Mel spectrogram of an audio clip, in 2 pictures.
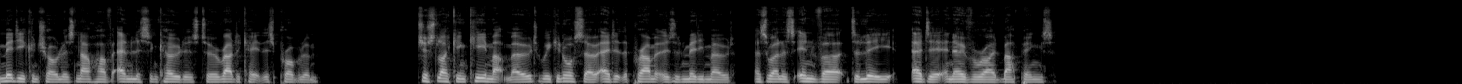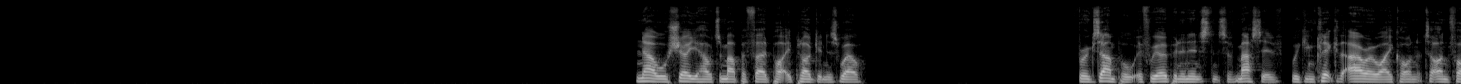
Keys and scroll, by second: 12.8 Return.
